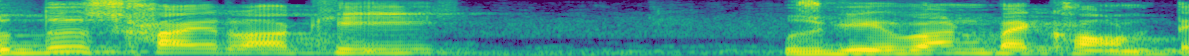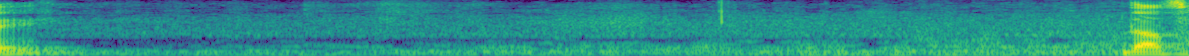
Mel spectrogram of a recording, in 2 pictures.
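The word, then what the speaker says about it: Comte: So this hierarchy was given by Conte. That's how you pronounce his name, Conte.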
